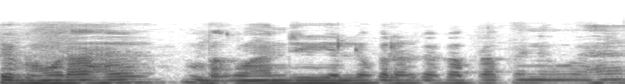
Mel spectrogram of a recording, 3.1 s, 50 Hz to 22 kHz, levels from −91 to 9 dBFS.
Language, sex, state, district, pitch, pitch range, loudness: Hindi, male, Bihar, Darbhanga, 125 Hz, 120-130 Hz, -26 LUFS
